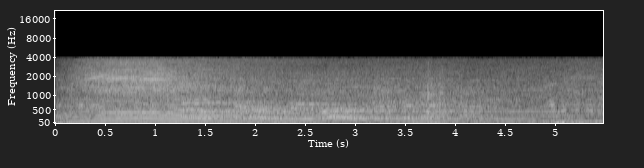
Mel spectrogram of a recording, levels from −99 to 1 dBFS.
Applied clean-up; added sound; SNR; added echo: none; Motor vehicle (road) / Engine; -5 dB; reverberation time 1.9 s.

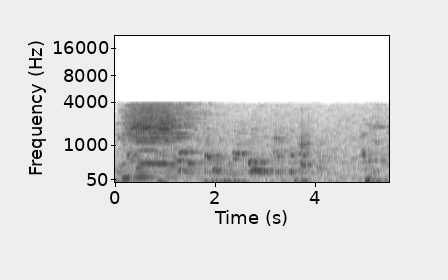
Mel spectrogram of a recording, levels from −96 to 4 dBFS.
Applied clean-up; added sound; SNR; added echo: classical method WPE with log-MMSE.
